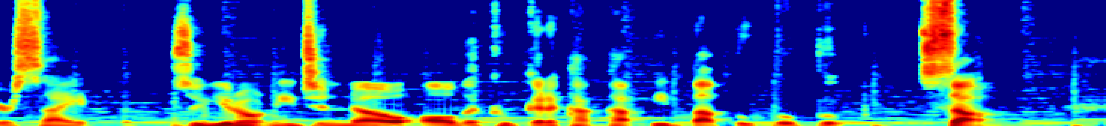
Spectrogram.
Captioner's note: speaks gibberish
